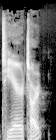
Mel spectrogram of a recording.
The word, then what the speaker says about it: Teair Tart: Um, I believe you say his name, Teair Tart. have that correct? That's correct. Yeah, that's right.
